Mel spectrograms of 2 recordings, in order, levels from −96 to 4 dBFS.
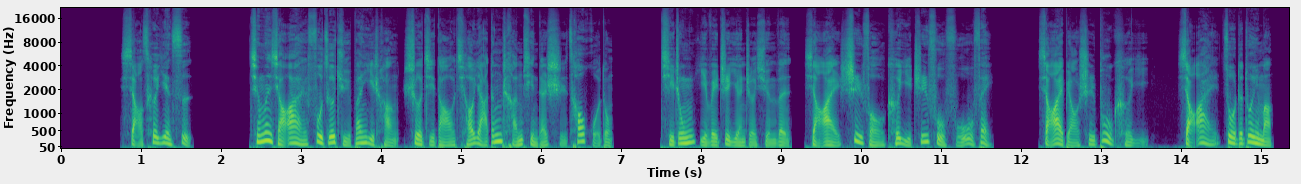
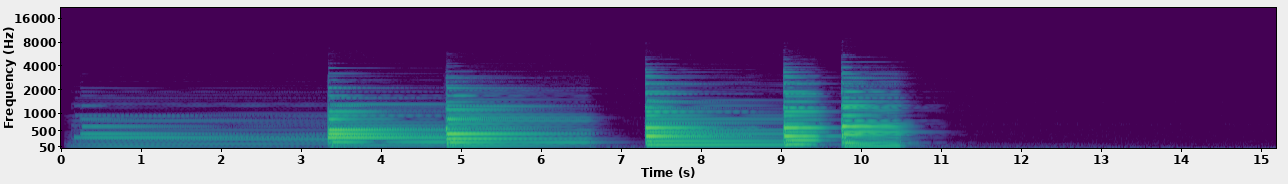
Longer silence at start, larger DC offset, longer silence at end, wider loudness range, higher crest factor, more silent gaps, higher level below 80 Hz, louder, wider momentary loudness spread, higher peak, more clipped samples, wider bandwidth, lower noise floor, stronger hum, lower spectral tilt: first, 0.75 s vs 0.2 s; neither; second, 0.25 s vs 4.55 s; second, 3 LU vs 8 LU; about the same, 18 dB vs 20 dB; neither; first, -38 dBFS vs -52 dBFS; first, -20 LUFS vs -28 LUFS; second, 10 LU vs 22 LU; first, -2 dBFS vs -10 dBFS; neither; first, over 20 kHz vs 4.7 kHz; about the same, under -90 dBFS vs -87 dBFS; neither; second, -6 dB/octave vs -10.5 dB/octave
